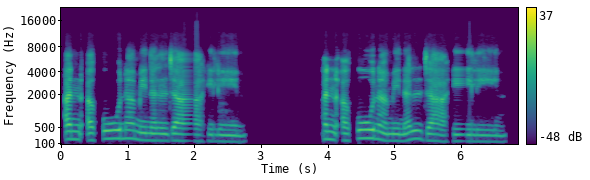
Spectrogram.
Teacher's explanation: नून साकिन है, आगे हमज़ा आ गया, तो यहाँ पे इज़हार हो जाएगा, गुन्ना नहीं होगा। अन अकूना मिनल जाहिलीन, अन अकूना मिनल जाहिलीन।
